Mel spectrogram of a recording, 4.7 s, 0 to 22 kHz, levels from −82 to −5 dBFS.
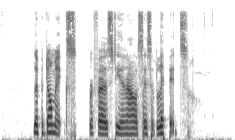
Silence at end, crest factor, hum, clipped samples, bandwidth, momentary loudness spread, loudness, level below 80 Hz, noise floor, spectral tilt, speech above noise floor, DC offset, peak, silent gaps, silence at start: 0.9 s; 20 dB; none; under 0.1%; 16.5 kHz; 10 LU; -25 LUFS; -52 dBFS; -61 dBFS; -3.5 dB/octave; 36 dB; under 0.1%; -8 dBFS; none; 0.65 s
